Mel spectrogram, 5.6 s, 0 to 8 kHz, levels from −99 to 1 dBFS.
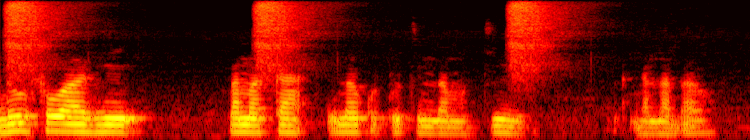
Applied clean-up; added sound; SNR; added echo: none; Hiss; 15 dB; none.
